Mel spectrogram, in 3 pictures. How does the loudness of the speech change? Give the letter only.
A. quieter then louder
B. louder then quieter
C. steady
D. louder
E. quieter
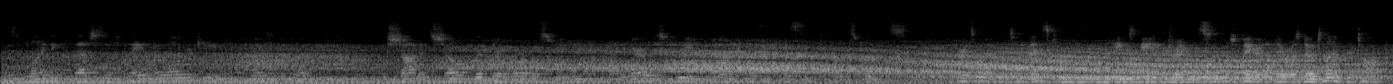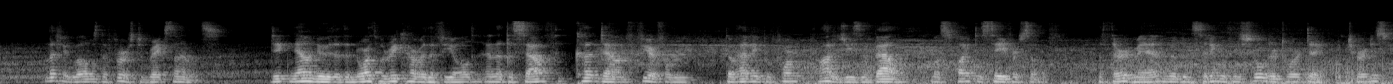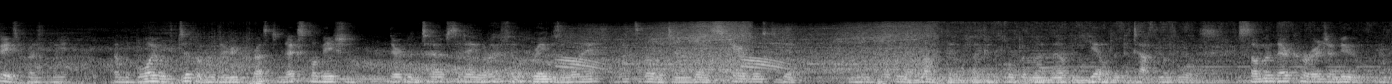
D.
